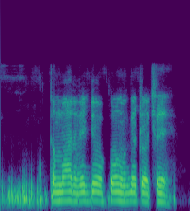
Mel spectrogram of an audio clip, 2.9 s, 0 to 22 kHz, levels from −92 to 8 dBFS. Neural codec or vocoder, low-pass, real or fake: codec, 44.1 kHz, 2.6 kbps, SNAC; 7.2 kHz; fake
